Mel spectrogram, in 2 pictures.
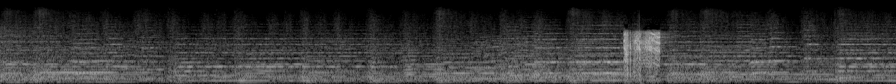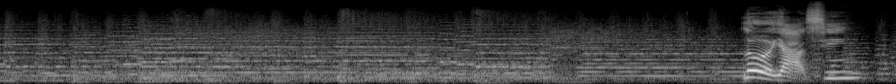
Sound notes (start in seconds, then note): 0.2 orchestral music; 6.3 camera shatters; 7.2 orchestral music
